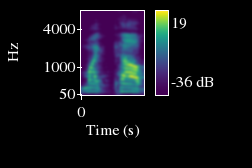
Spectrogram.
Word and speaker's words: Mike Pau: my doorstep cured ah I am Mike Poe and well it's actually pronounced Mike power by a lot of my friends they they all call me Mike power a lot of my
